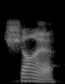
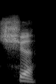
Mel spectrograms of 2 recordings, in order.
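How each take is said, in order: First: It has a full 'shy-er' vowel. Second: It is cut down to a short 'sh' sound. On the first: The speaker calls it wrong. "we don't pronounce it like Shire" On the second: The speaker calls it right. "It's sh"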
